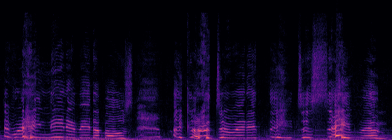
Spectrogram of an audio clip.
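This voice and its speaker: A woman's voice: very high-pitched, measured pace, over music. A woman voicing a guilt-ridden fourteen-year-old girl in an emotional cartoon fan dub, blaming herself with dramatic intensity. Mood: anguished outburst. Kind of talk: animated-series fan dub drama acting.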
